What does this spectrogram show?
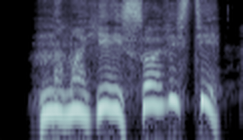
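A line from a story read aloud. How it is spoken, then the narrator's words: Furious exclamation. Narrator (Russian): воскликнул Мэтчем яростно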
